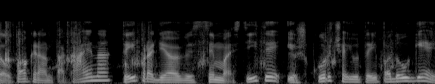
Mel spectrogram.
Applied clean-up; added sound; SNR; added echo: none; Chewing, mastication; 14 dB; none.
